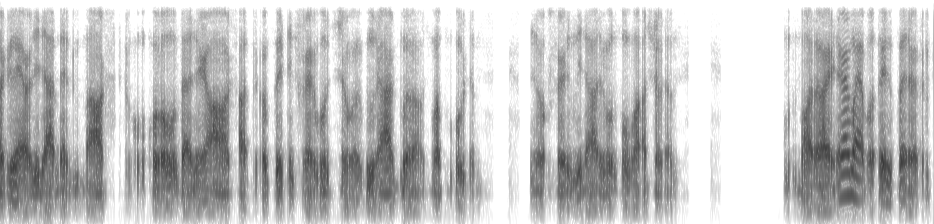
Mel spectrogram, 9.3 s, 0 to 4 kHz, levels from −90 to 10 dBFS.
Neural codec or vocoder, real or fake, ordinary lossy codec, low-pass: autoencoder, 44.1 kHz, a latent of 192 numbers a frame, MeloTTS; fake; none; 3.6 kHz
